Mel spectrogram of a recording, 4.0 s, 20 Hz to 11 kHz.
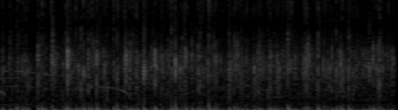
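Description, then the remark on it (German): An audience applauds steadily at an author's book event in Hall 2, a dense wash of many hands clapping at an even, fairly loud level for the whole stretch, with no voices standing out. “Applaus.”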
